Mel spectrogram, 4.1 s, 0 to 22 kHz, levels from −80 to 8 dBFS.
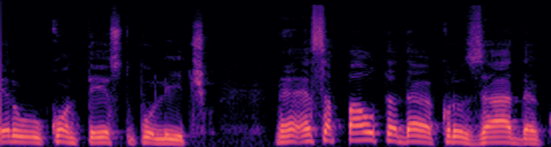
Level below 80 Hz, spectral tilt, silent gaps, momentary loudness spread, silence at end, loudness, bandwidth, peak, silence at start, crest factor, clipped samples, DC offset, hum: -70 dBFS; -7 dB/octave; none; 4 LU; 0.1 s; -22 LUFS; 19 kHz; -8 dBFS; 0 s; 14 dB; under 0.1%; under 0.1%; none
